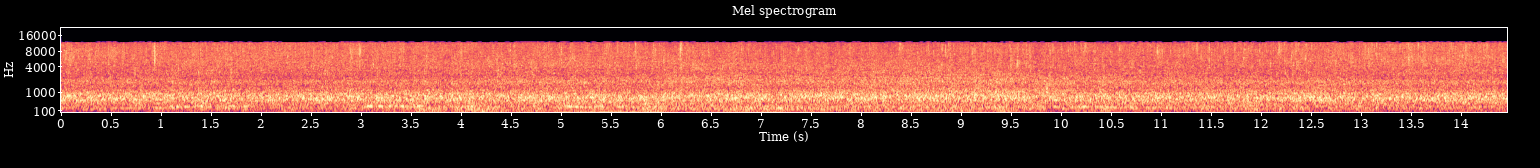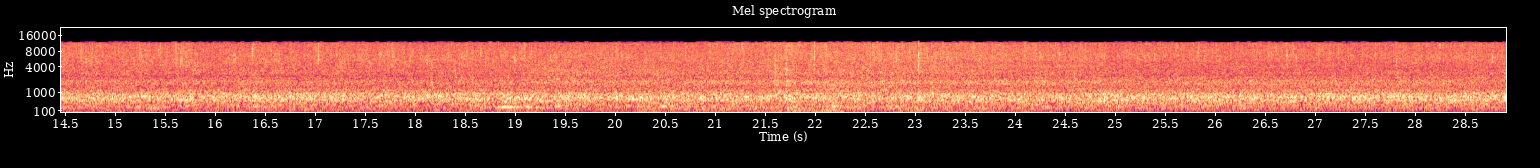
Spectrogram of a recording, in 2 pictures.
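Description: Heavy thunderstorm downpour: rain pouring down hard and steadily, a dense, even hiss with no let-up.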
